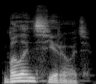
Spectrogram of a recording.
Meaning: 1. to balance, to keep one's balance 2. to balance, to equipoise
- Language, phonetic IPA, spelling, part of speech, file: Russian, [bəɫɐn⁽ʲ⁾ˈsʲirəvətʲ], балансировать, verb, Ru-балансировать.ogg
